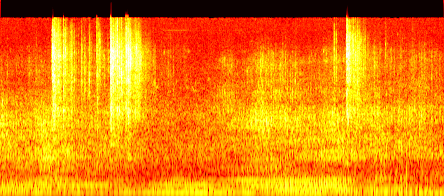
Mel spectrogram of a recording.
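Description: A steady engine drone with a low, even pitch, overlaid by four sharp cracks: one about half a second in, two close together around a second in, and one near the end.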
